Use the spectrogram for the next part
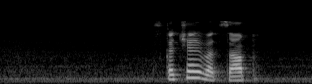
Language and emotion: Russian, neutral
